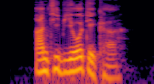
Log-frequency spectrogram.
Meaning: plural of Antibiotikum
- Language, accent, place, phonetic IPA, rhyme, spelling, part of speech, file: German, Germany, Berlin, [antiˈbi̯oːtika], -oːtika, Antibiotika, noun, De-Antibiotika.ogg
